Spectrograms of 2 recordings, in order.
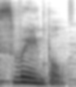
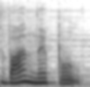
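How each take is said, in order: First: The name begins 'swain' and has two syllables. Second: The name begins 'swa-ne' and has three syllables. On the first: The speaker calls it wrong. "не Свейнпул" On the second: The speaker calls it right. "а именно Сванепул"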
